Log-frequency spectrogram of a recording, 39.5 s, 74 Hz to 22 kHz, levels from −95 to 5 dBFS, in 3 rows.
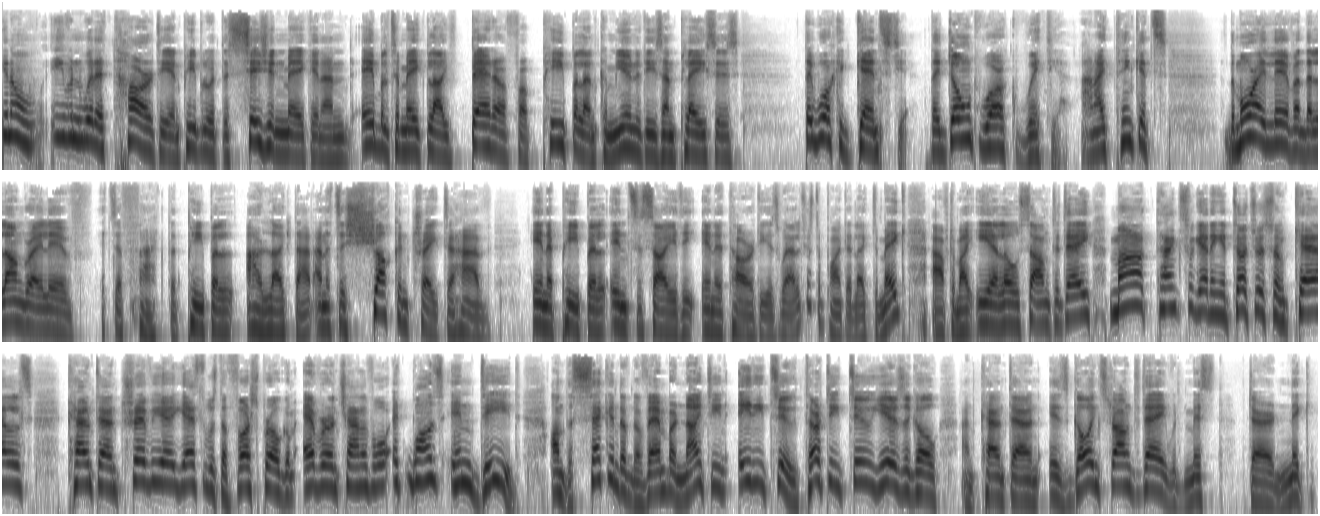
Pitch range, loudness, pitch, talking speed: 120-200 Hz, -18 LUFS, 155 Hz, 185 wpm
